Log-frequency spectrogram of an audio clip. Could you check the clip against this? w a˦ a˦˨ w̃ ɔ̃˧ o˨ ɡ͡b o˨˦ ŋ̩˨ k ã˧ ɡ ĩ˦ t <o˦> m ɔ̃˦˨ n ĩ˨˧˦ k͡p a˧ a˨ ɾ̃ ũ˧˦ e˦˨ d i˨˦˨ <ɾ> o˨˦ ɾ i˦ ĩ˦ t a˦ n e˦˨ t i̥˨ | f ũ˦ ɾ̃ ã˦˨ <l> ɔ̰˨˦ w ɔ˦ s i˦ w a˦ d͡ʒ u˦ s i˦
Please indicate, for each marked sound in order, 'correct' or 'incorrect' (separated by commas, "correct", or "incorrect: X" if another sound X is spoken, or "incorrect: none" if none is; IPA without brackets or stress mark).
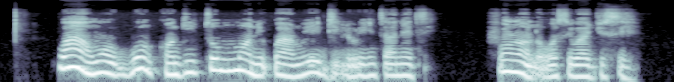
correct, incorrect: l, correct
